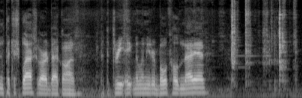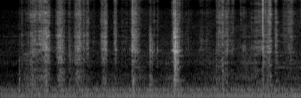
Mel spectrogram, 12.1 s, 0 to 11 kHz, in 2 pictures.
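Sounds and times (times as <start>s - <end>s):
tools and bolts clicking and scraping: 4.2s - 12.0s.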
